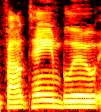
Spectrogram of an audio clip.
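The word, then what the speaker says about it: Fontainebleau: and the only thing Fontaine Blue is for the French. You know, there's a city called Fontaine, so that's what everybody assumes. It's Fountain. Call Miami. Don't comment below and say we're saying it wrong.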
